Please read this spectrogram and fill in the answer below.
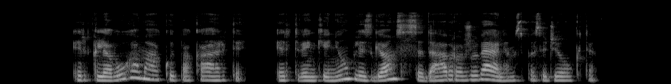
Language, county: Lithuanian, Marijampolė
